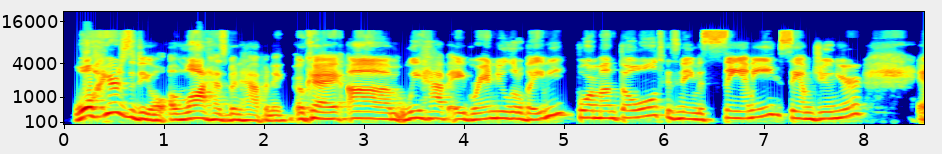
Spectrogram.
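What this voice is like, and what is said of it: Southern US accent. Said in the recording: “I love the Southern accent.”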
